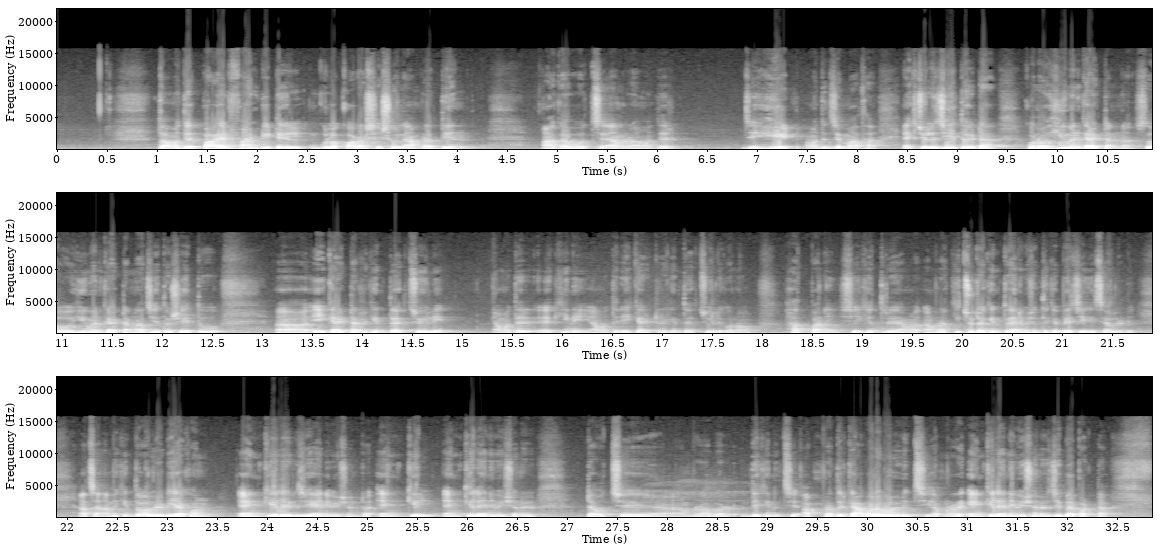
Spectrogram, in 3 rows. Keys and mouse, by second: 0.3 space, 1.3-2.2 drag, 3.7-6.7 drag, 8.1 g, 8.4 click, 8.7 g, 9.3-9.8 drag, 10.7 click, 11.3 g, 11.6-13.6 drag, 14.1 click, 14.6 r, 16.2-17.7 drag, 18.2 click, 18.6-19.9 drag, 20.7 click, 21.0 g, 22.7 click, 23.9 click, 24.7-25.6 drag, 26.5-27.9 drag, 28.1 r, 29.2-29.9 drag, 31.4-32.3 alt+drag, 32.5 space.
